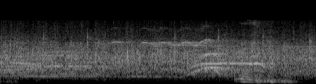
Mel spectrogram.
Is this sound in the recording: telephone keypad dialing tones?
no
